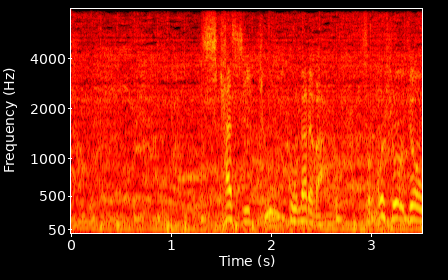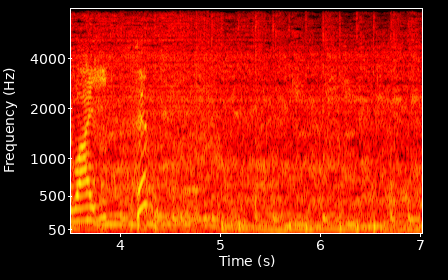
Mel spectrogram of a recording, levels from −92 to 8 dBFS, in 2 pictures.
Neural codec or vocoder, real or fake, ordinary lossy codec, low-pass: codec, 16 kHz, 8 kbps, FreqCodec, larger model; fake; none; none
